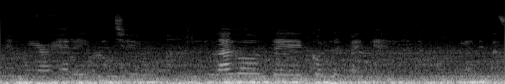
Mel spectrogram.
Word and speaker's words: Lago de Coatepeque: Today we are in an Uber and we are heading to Lago de Coatepeque. I think that's how you pronounce it.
